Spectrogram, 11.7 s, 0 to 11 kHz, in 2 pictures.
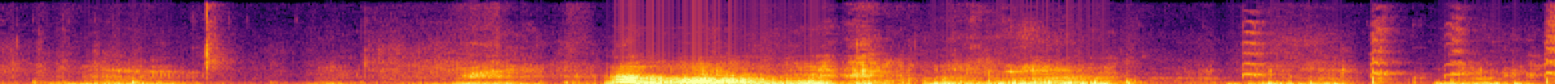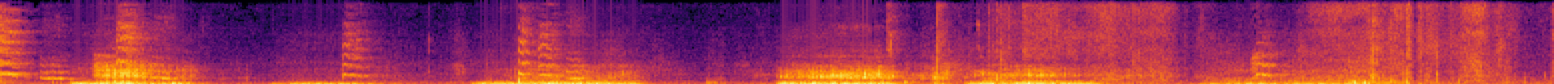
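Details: Marvel, a 14-week-old puppy, playing indoors: gruff, rumbling growls in short bursts, about four a second, rising to a louder snarling stretch near the middle, with brief clicks and knocks between.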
